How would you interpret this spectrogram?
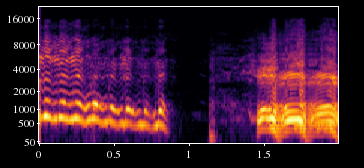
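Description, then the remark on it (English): A person imitates a turkey gobble: a warbling, throaty call, a short pause, then a rapid rolling burst of yodel-like gobbles, loud and with no talking over it. “got the best turkey impression.”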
